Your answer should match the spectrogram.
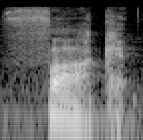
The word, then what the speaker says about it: PHUK: And, yeah, PHUK, but definitely pronounced Fuck.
